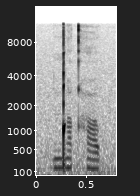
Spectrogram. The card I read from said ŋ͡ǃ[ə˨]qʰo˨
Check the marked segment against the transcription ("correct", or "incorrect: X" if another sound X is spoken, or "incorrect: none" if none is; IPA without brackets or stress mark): correct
